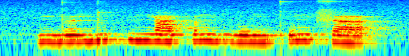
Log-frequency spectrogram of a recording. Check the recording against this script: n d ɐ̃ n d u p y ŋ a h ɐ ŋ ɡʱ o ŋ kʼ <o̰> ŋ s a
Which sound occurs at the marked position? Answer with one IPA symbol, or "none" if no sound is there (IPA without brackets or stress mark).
o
